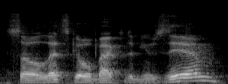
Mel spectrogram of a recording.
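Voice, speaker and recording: Male game streamer, lower register, reading story text aloud between playthrough remarks; echoey room, faint music behind. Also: sing-song, unhurried, darkish tone.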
